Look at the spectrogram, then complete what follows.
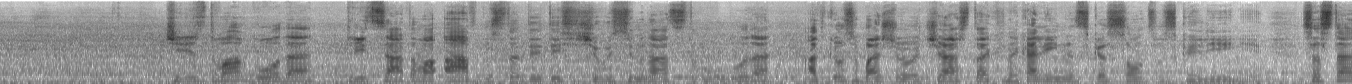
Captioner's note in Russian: прибытие поезда на станцию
